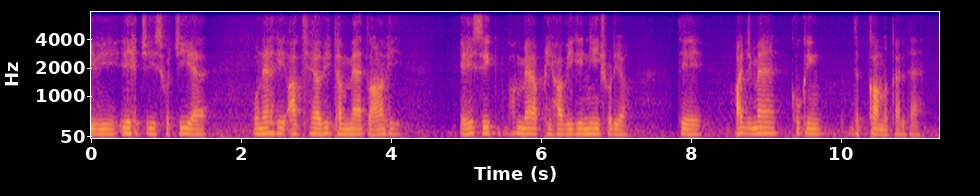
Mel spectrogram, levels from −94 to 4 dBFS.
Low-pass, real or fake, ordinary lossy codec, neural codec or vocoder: 7.2 kHz; fake; none; codec, 16 kHz in and 24 kHz out, 0.6 kbps, FocalCodec, streaming, 4096 codes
